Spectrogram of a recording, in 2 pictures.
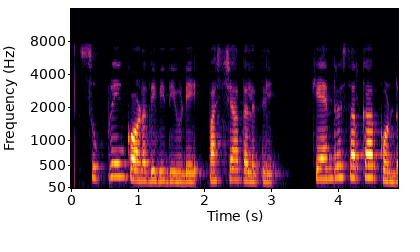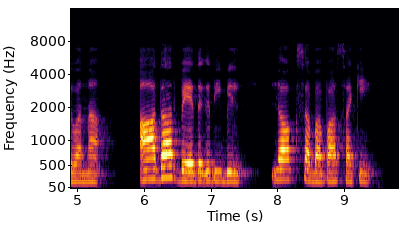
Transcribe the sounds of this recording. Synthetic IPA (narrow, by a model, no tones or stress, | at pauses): supriːmko̞ːɽɐðiʋid̪ʱijuɽe̞pɐt͡ɕaːd̪ɐlɐt̪ːil | ke̞ːnd̪ɾɐsɐrkaːrko̞ɳɖuʋɐnːɐ | aːd̪ʱaːrbe̞ːd̪ʱɐɣɐðibilː | oːksɐbʱɐbaːsaːkːi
